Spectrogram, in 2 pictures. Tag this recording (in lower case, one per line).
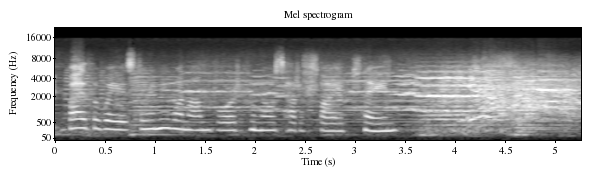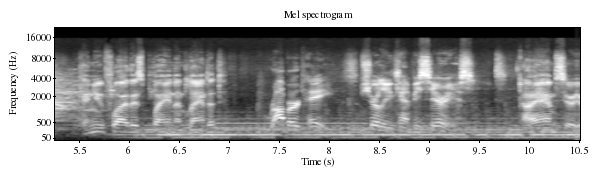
airplane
